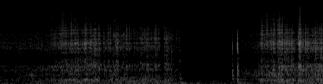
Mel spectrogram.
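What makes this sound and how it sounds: Long nails slowly rub and scratch along the rim of a wide, shallow bamboo serving plate, making a dry, bright, hissy scraping. The scraping builds over the first second and a half, then drops into a brief near-silence broken by a couple of sharp ticks. A steady scratch resumes to the end.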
